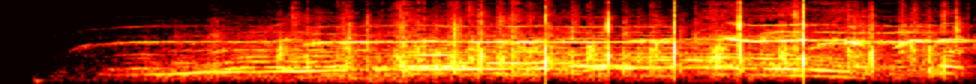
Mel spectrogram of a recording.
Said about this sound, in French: C'est sous les applaudissements de ses soutiens que le père de la petite fille agressée est sorti du tribunal.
